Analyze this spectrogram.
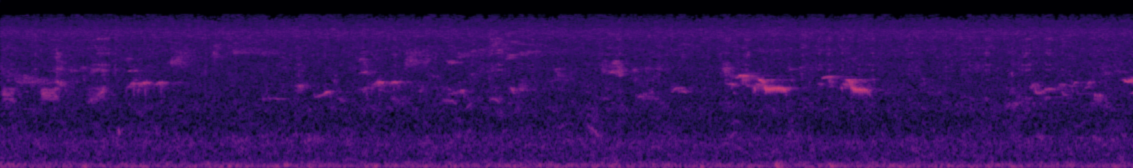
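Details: A red-backed shrike feeding its chicks: short, high chirps scattered through the clip, some thin and squeaky, over a steady low rumble of wind or distant noise.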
